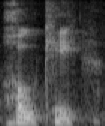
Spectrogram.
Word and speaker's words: Hulk: and I'm going to pronounce it Brazilian way, a hulky Hulk to everybody else.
